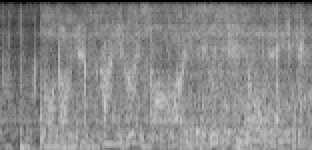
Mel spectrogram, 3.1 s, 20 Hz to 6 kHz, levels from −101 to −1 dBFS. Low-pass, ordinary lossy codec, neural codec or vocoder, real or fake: 5.4 kHz; none; codec, 16 kHz, 4.8 kbps, FACodec; fake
